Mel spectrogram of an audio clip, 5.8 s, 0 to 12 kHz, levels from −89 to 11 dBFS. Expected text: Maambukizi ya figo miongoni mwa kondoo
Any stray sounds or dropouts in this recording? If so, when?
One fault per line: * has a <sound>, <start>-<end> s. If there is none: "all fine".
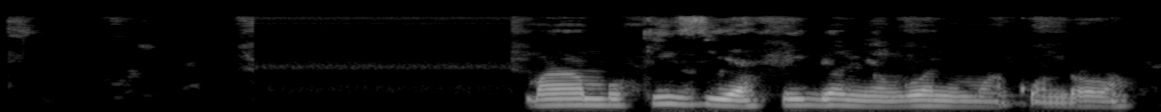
all fine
